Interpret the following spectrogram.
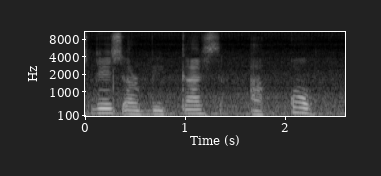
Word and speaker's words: ako: The second syllable has the accent. So you pronounce this or because ako ako that is I or me that means possessive case.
